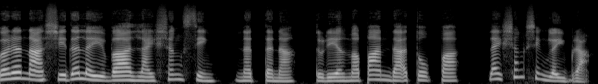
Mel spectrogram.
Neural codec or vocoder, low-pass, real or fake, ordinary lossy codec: autoencoder, 48 kHz, 32 numbers a frame, DAC-VAE, trained on Japanese speech; none; fake; none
